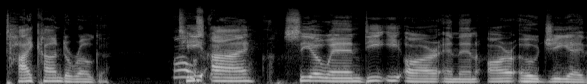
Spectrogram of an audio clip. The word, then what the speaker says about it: Ticonderoga: It's Ticonderoga.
